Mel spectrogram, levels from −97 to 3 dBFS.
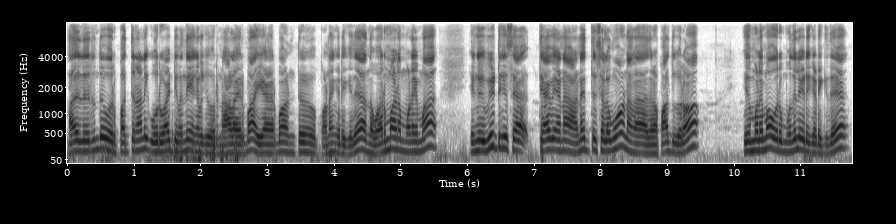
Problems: background sounds at intervals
